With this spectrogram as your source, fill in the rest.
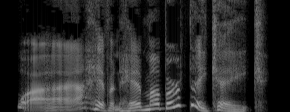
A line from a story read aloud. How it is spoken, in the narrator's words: she said as brightly as she could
